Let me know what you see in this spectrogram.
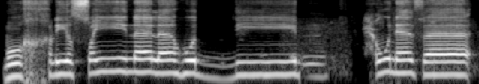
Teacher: Kalau itu menjadi sin, hati-hati. Tapi huruf shad itu ketika dikasrohkan bunyinya soy ya.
